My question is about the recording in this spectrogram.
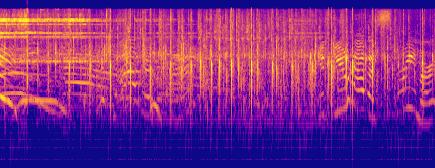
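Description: Excited crowd voices, high children's calls among them, over a scattered, irregular clatter of sharp clicks from hand-held wooden clappers.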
